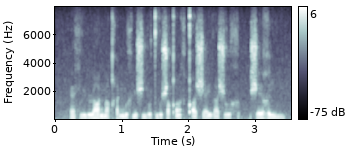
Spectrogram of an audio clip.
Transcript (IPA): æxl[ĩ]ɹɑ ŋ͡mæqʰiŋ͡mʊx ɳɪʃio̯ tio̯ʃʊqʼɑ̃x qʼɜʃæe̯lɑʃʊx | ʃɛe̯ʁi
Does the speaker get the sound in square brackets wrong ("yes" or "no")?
yes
